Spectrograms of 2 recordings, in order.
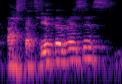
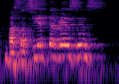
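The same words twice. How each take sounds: First: Said in the usual way. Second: "¿Hasta siete veces?" much higher and slow, pleased with itself; proud offer. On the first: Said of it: "cuando Pedro le preguntó". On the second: Retold or imitated. Peter proudly offering to forgive seven times, high slow. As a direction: offer it as if generous. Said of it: "lo doblo y le echo un pilón".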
